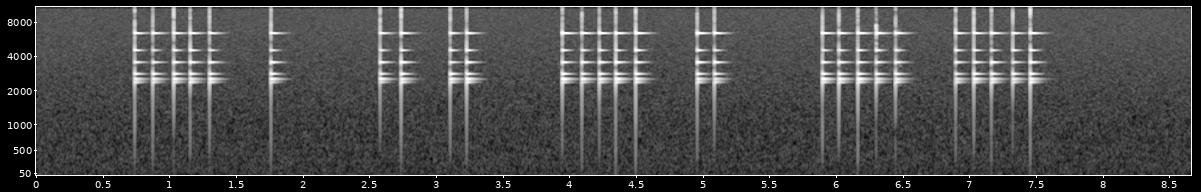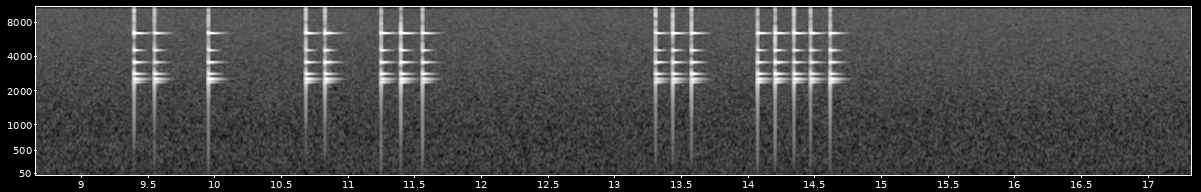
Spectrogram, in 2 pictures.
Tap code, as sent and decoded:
5-1 2-2 5-2 5-5 / 2-1 2-3 / 3-5
VGWZ FH P

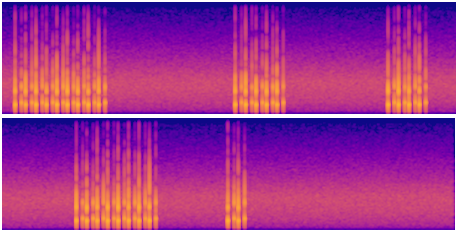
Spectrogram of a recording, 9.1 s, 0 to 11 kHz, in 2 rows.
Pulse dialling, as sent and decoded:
9 / 5 / 4 / 8 / 2
9 5 4 8 2

